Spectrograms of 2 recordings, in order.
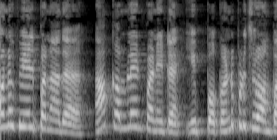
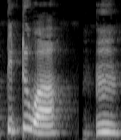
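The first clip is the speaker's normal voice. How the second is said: ordinary delivery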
